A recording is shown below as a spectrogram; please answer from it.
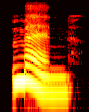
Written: men

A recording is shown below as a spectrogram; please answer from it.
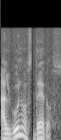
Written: fingers

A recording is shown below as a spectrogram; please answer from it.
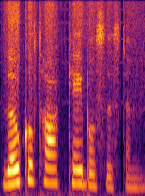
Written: LocalTalk Cable System

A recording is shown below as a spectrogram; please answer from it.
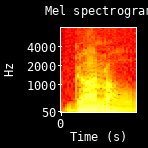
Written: gunwale

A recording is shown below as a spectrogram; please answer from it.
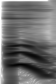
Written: high

